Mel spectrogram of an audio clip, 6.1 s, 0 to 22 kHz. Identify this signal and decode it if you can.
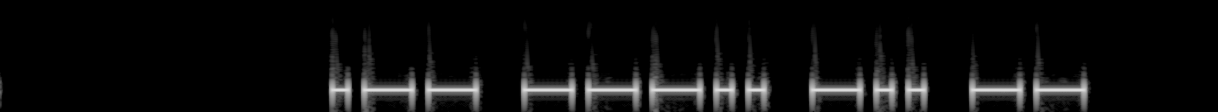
Morse code, heard as a keyed tone, about 15 wpm, 700 Hz. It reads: W8DM
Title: USA Call Signs - 4 Characters - Repeated 3x - 15wpm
